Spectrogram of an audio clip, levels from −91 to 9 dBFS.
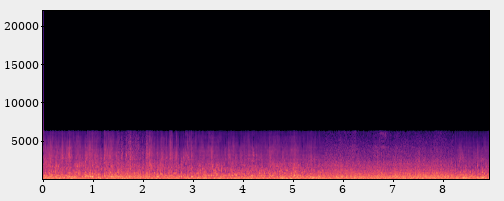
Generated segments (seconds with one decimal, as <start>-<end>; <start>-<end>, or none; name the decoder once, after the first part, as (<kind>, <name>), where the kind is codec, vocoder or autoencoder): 0.0-1.5 (vocoder, BigVGAN v2); 2.1-5.6; 8.2-8.9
